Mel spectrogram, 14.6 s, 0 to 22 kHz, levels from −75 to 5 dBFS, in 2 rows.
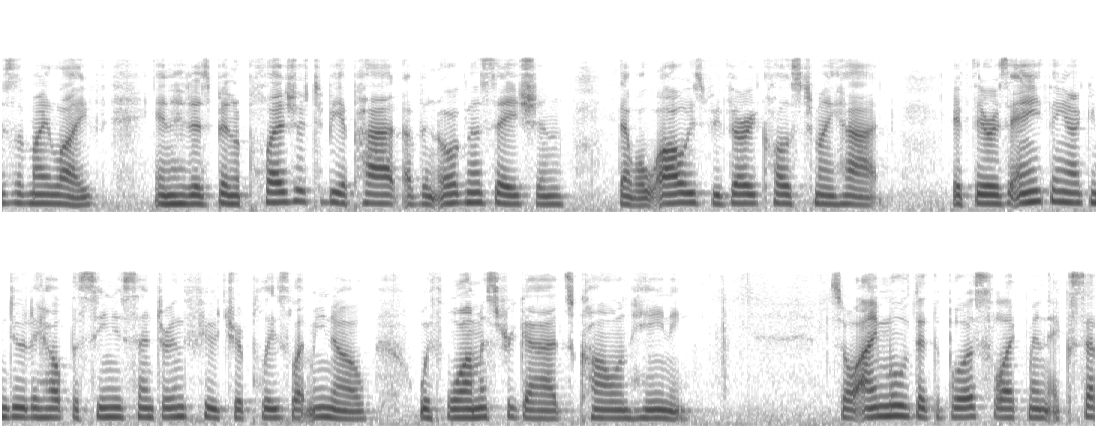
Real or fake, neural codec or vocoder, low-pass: real; none; 7.2 kHz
